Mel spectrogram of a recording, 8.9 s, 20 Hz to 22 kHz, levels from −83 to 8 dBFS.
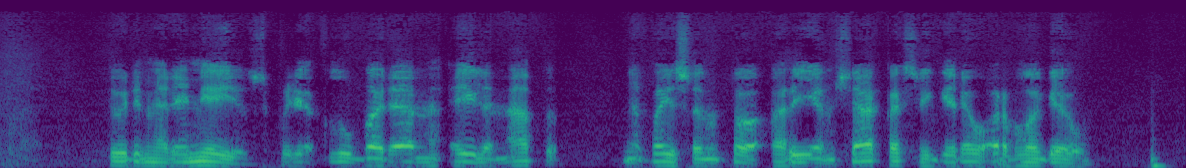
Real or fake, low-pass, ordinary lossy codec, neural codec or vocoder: fake; 19.8 kHz; MP3, 64 kbps; codec, 44.1 kHz, 2.6 kbps, DAC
